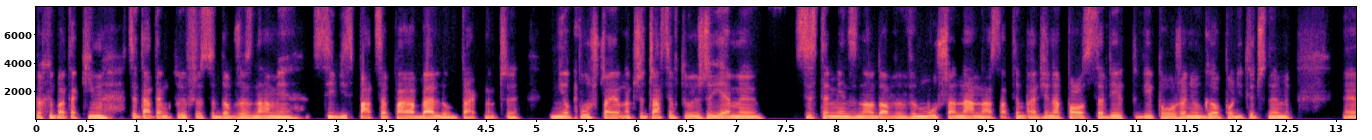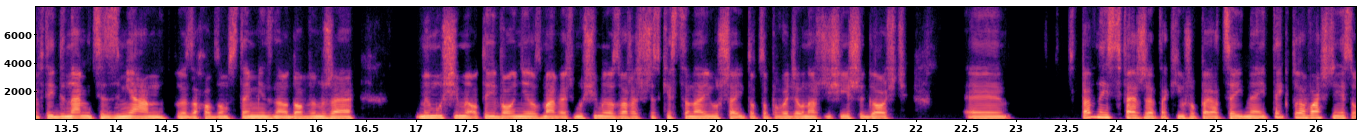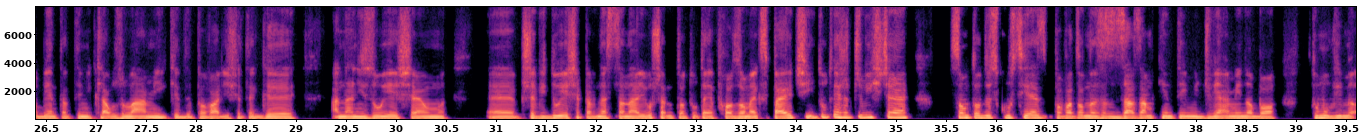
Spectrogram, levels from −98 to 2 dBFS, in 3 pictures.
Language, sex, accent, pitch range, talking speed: Polish, male, native, 105-125 Hz, 160 wpm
